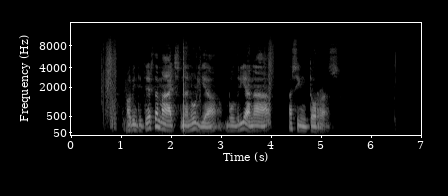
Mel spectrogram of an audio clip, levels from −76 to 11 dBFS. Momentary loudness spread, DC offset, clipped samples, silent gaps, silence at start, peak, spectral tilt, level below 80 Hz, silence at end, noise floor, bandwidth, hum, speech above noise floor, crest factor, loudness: 13 LU; under 0.1%; under 0.1%; none; 0.6 s; -10 dBFS; -4.5 dB/octave; -78 dBFS; 1.7 s; -80 dBFS; 11 kHz; none; 49 dB; 24 dB; -32 LUFS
